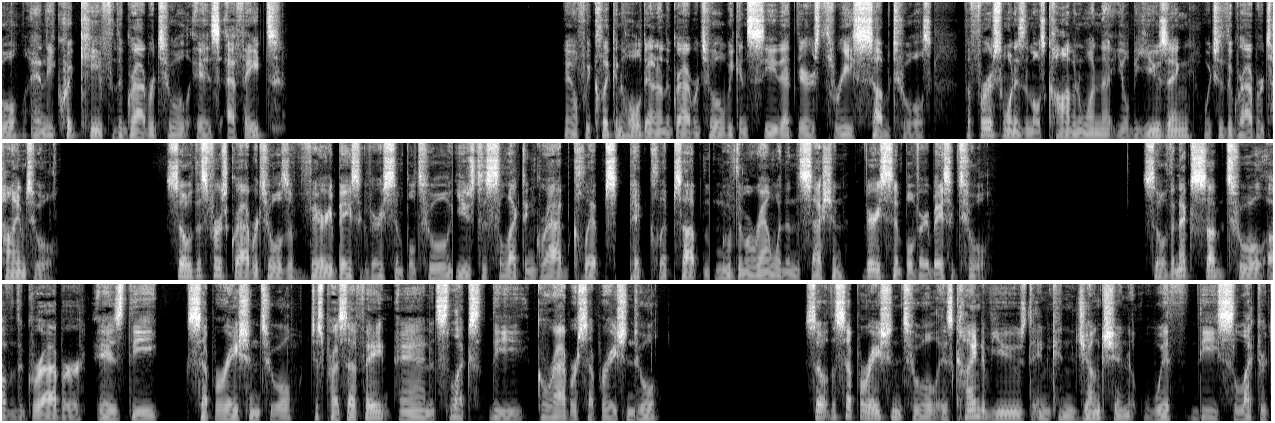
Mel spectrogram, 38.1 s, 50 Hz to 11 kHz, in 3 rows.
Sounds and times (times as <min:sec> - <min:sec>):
Speech: 0:00.0 - 0:03.0, 0:05.6 - 0:13.4, 0:14.4 - 0:22.7, 0:24.1 - 0:32.1, 0:33.4 - 0:38.1.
